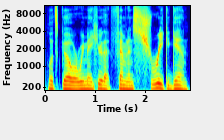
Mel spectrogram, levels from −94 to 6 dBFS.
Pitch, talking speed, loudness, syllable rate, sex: 145 Hz, 205 wpm, -15 LUFS, 5.0 syllables/s, male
